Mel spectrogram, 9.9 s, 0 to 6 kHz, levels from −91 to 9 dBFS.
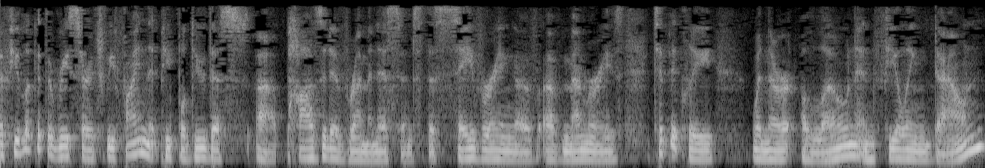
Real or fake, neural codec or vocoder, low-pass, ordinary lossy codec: real; none; 5.4 kHz; MP3, 24 kbps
